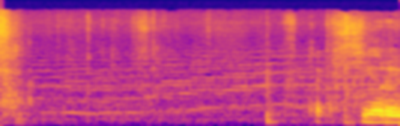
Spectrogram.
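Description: Quiet background music, with one light tap of a playing card about a second in.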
